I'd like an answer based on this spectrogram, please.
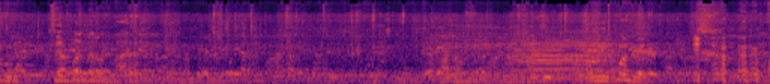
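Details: Bull calves being sold at the Kollannur market in Kerala, India: a single wavering moo about two-thirds through, partly buried under lively chatter and arguing voices of traders.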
